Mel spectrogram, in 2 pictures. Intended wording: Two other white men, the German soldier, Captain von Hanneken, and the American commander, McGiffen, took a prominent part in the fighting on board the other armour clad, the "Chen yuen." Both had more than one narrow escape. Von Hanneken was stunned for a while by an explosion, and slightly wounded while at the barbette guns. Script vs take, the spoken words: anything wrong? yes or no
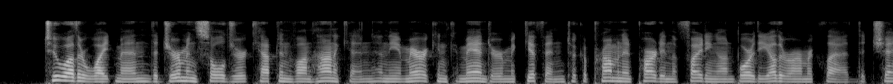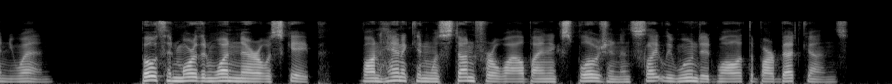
no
